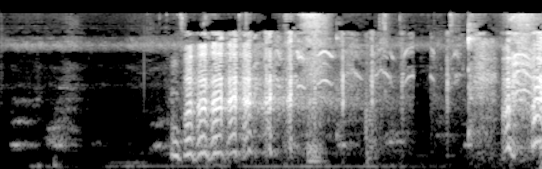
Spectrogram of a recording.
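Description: Laughter: after a near-quiet first second, a quick run of high-pitched giggles that stops briefly around three seconds in and starts again just before the end.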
